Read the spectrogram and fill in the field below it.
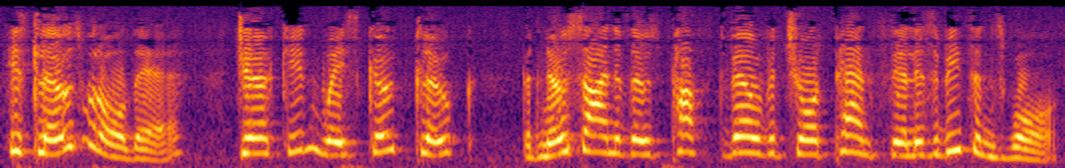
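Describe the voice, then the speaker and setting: In a 1940s radio play, an actress voices a young woman, the storytelling sister, dramatically recounting a spooky ghost legend. Her voice is high with lively intonation at normal speed, and the audio sounds dull.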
